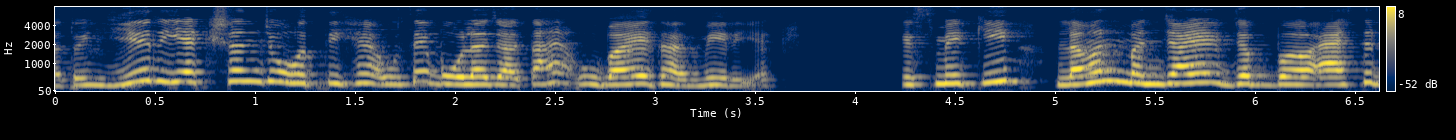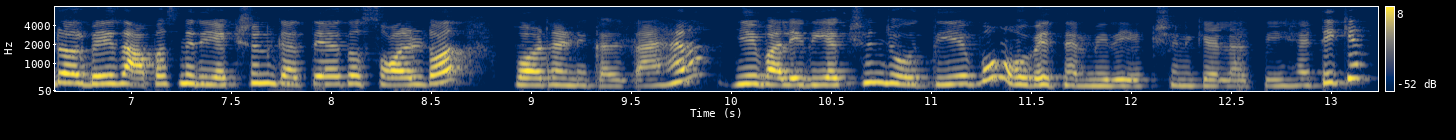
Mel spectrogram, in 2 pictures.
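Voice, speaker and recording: A woman teaching school science in a lively lecture, often asking a question and then answering it herself, with playful asides. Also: sits high, moderate pace. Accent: North Indian Hindi. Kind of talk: classroom lecture with call-and-response questions.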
